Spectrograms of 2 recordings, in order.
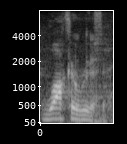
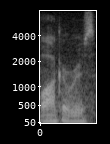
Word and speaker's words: Wakarusa: but i sometimes forget how to say it wakarusa wakarusa that's a pretty cool name uh but we're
